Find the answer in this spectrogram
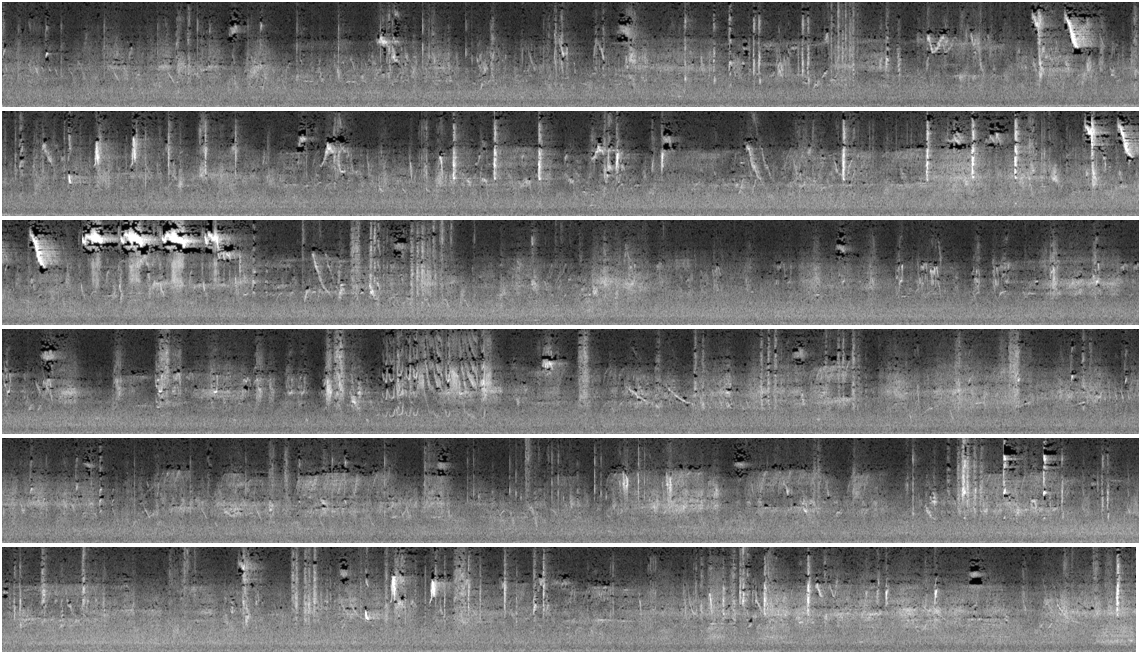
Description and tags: Ambience City
Street noise recorded in a middle of Melbourne, early morning (not much traffic)
atmosphere, bird, city-noise, field-recording, birds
